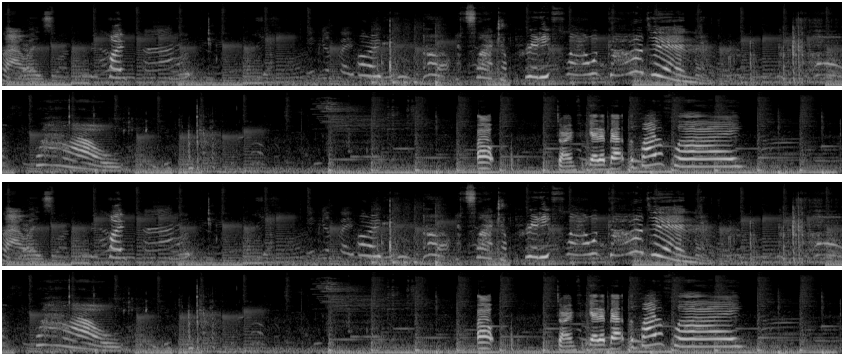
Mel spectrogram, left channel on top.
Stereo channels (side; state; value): both; identical; correlation 1.00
